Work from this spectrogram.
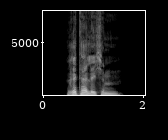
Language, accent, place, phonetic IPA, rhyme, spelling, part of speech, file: German, Germany, Berlin, [ˈʁɪtɐˌlɪçm̩], -ɪtɐlɪçm̩, ritterlichem, adjective, De-ritterlichem.ogg
- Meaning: strong dative masculine/neuter singular of ritterlich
